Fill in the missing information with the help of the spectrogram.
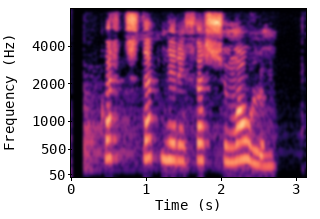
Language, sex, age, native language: Icelandic, male, 9, Icelandic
